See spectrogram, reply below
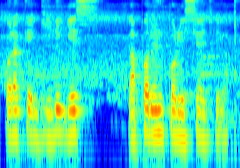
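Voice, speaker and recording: Brief: woman game host, casual let's-play commentary, lowish voice, lots of sighs and asides to viewers. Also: completely flat delivery, fast, background noise. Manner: chatty, sighs and groans, addresses viewers as guys. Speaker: gaming host.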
